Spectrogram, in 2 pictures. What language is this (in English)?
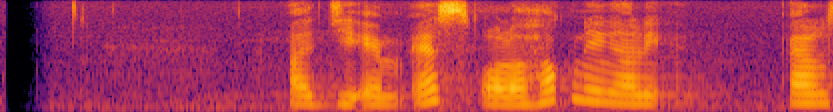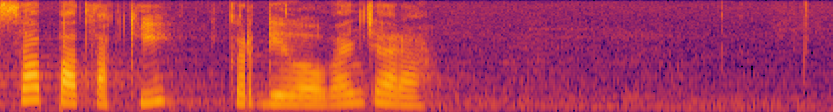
Sundanese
